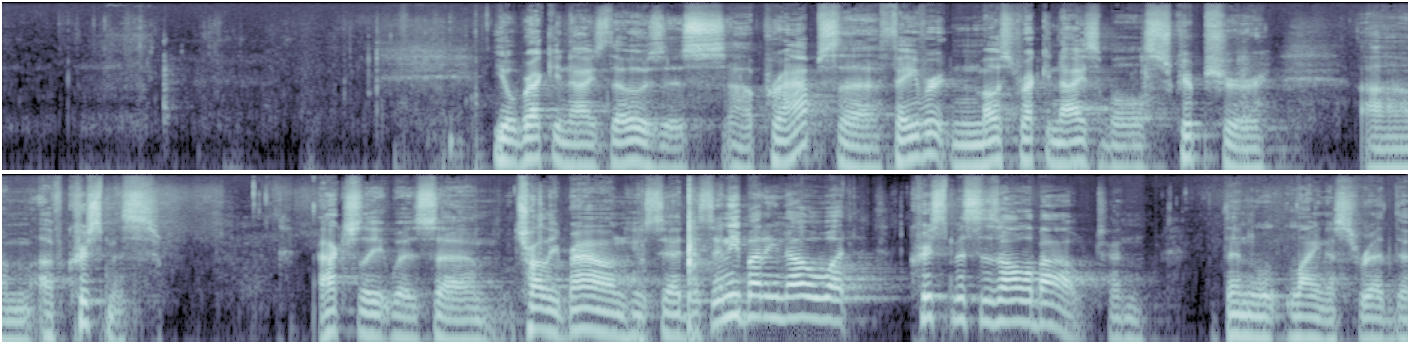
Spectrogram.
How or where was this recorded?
large echoing room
